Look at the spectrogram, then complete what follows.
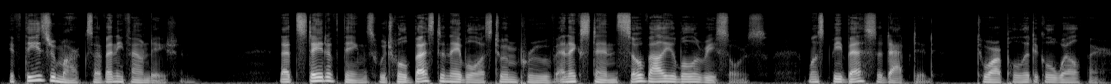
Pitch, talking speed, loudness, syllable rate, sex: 105 Hz, 165 wpm, -21 LUFS, 5.7 syllables/s, male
